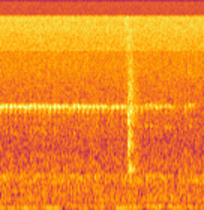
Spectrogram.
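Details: Pet bumblebee dart frog calling indoors in the background during a live stream: a faint, steady high trill holding one pitch for almost two seconds, broken by a short click, then resuming briefly, over constant room hiss.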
